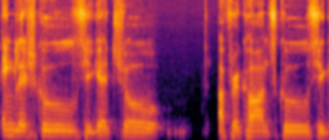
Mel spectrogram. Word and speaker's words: Afrikaans: It's spelled Afrikaans. So it's like almost like Africa, but it's Afrikaans.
